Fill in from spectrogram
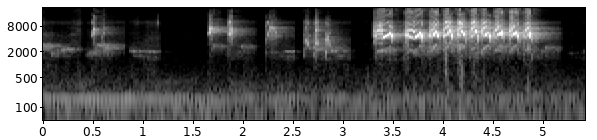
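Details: Crimson sunbird youngster in green juvenile dress, used as a calling lure: scattered thin chips and short squeaks at first, then a rapid run of very high, evenly repeated notes for about a second and a half.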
